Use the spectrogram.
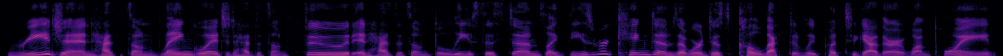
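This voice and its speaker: A woman's voice: medium pitch, animated, a little fast, few pauses, a bit bright, no room sound, clean studio sound. A woman from India who grew up abroad, hosting a podcast and building her points thoughtfully and expressively. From India, raised abroad. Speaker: podcast host. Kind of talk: casual podcast conversation.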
